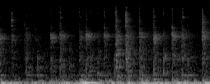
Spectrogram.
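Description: Typing on a computer keyboard: a quick, uneven run of key clicks as a short phrase is typed.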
